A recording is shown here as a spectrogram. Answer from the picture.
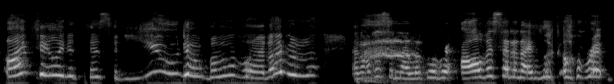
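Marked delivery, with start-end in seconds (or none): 0.1-3.2 mock teary daughter. Daughters at the family meeting, in a high whiny weepy voice. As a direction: ham up a weepy teen pouring out hurt. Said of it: "everyone was like".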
